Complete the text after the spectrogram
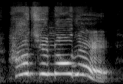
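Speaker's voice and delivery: high astonished question; amazed question. Retold or imitated. People amazed at her knowing, high astonished question. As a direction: squeak it out in disbelief. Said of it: "People will say to me".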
